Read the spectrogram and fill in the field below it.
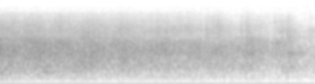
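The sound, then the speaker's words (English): An audience at a morning worship service claps together in a dense, sustained wash of applause, loud and steady throughout before tapering slightly toward the end, with no voices standing out. “Come on, if you're gonna clap this morning, clap like you mean it.”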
